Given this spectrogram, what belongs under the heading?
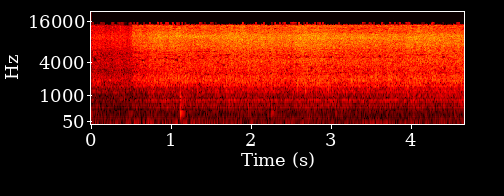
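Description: Tomato pieces drop into a hot pan and set off a sudden loud, steady hiss of frying that carries on evenly, with one faint knock early on.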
